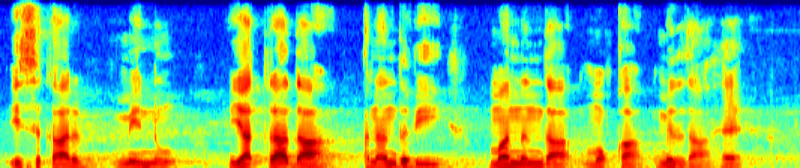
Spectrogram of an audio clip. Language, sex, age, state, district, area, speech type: Punjabi, male, 30-45, Punjab, Jalandhar, urban, spontaneous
